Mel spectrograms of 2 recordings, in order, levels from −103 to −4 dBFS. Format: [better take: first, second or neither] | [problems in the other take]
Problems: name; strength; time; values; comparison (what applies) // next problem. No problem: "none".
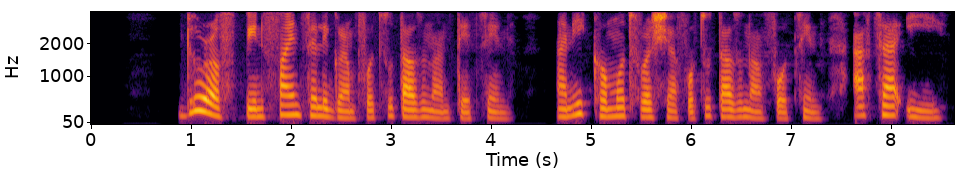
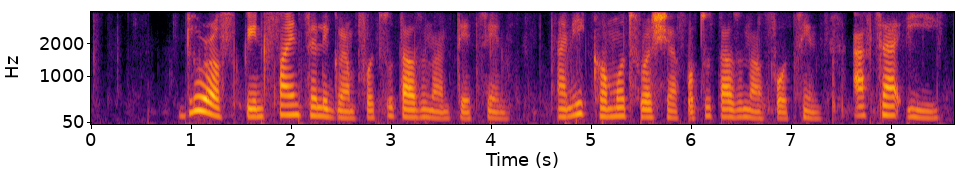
first | noise reduction (neural separator model SepFormer DNS4)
